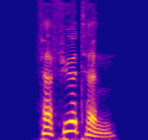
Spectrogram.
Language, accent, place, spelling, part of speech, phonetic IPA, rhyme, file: German, Germany, Berlin, verführten, adjective / verb, [fɛɐ̯ˈfyːɐ̯tn̩], -yːɐ̯tn̩, De-verführten.ogg
- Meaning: inflection of verführen: 1. first/third-person plural preterite 2. first/third-person plural subjunctive II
